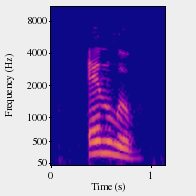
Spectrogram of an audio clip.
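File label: "энлыв", Komi, female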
